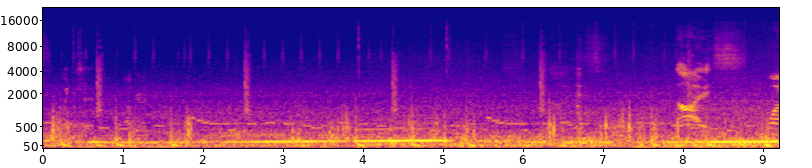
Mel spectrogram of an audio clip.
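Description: A Honda Civic Type R with a manual gearbox pulls away, its engine droning and climbing in pitch before easing off at a gear change, while people talk inside the cabin over the steady road and wind noise.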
